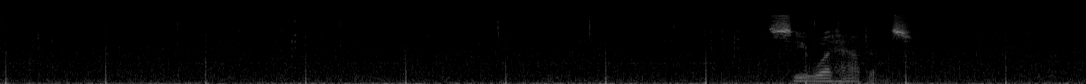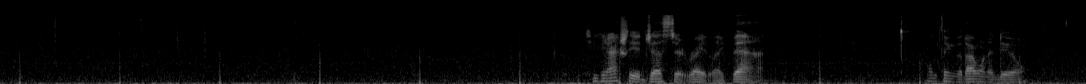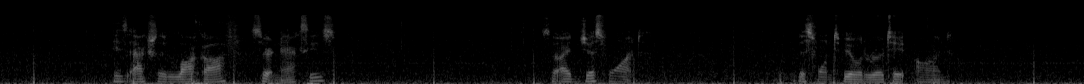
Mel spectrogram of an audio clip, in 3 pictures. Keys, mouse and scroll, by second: 1.9 click, 2.3 middle click, 3.1 ctrl+r, 3.5 click, 4.3 click, 4.7 middle click, 5.9 Tab, 7.5 ctrl+r, 8.3 click, 8.6 click, 9.3-11.3 middle drag, 11.3 Tab, 11.9 middle click, 13.1 ctrl+r, 13.9 click, 14.1 Tab, 14.7-18.2 middle drag, 19.5 click, 20.4 right click, 20.8 click, 21.5-24.3 middle drag, 25.9 click, 28.0-31.2 middle drag.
